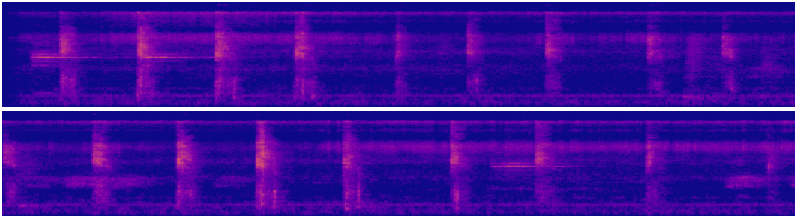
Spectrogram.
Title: Mother cat coughing severely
